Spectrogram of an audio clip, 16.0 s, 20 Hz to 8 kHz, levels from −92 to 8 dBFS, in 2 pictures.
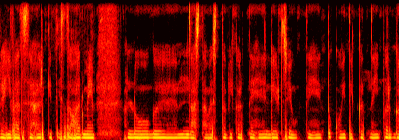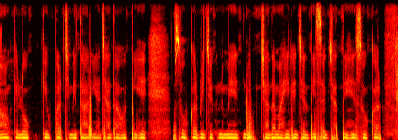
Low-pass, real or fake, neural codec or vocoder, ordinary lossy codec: none; real; none; none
